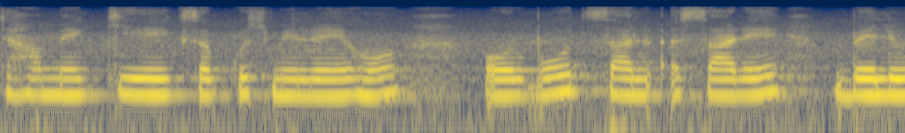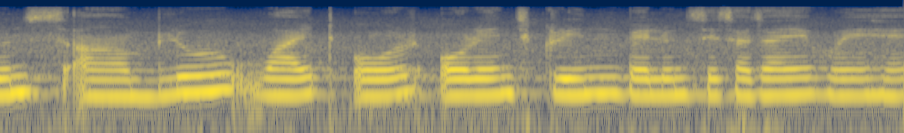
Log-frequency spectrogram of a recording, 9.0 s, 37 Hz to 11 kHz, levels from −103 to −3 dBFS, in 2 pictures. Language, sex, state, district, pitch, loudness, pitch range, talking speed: Hindi, female, Arunachal Pradesh, Papum Pare, 190 Hz, -15 LUFS, 190-200 Hz, 150 wpm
